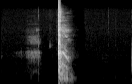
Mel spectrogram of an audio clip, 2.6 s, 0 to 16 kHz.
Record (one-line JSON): {"cough_length": "2.6 s", "cough_amplitude": 32768, "cough_signal_mean_std_ratio": 0.21, "survey_phase": "beta (2021-08-13 to 2022-03-07)", "age": "18-44", "gender": "Male", "wearing_mask": "No", "symptom_runny_or_blocked_nose": true, "symptom_shortness_of_breath": true, "symptom_diarrhoea": true, "symptom_fatigue": true, "smoker_status": "Ex-smoker", "respiratory_condition_asthma": false, "respiratory_condition_other": false, "recruitment_source": "Test and Trace", "submission_delay": "3 days", "covid_test_method": "RT-qPCR", "covid_ct_value": 19.5, "covid_ct_gene": "ORF1ab gene", "covid_ct_mean": 19.9, "covid_viral_load": "290000 copies/ml", "covid_viral_load_category": "Low viral load (10K-1M copies/ml)"}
